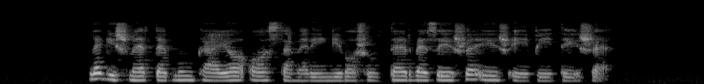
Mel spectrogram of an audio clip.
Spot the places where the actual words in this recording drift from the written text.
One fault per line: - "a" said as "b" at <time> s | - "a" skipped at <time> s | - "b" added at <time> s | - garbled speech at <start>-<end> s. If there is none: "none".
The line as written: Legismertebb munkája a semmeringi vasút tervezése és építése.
none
